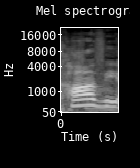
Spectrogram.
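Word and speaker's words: Kaveh: You're the renowned Kaeya, light of the Kavi. sun. Okay, so I've been saying his name wrong.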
